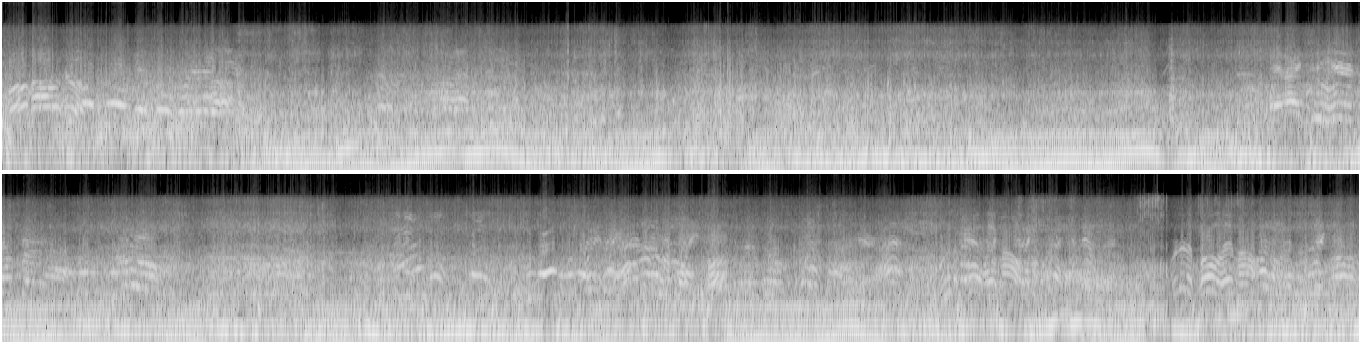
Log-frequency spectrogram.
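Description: A welded compact car's engine drones steadily from inside the cabin while driving down the road, a continuous loud rumble with shifting tones as revs rise and fall, and a voice speaking over it throughout.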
